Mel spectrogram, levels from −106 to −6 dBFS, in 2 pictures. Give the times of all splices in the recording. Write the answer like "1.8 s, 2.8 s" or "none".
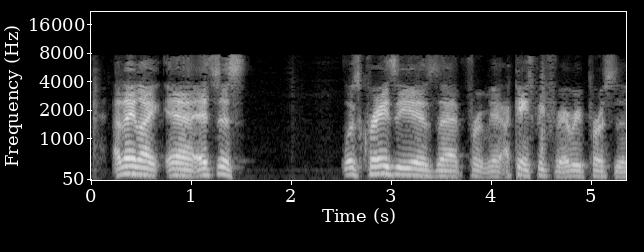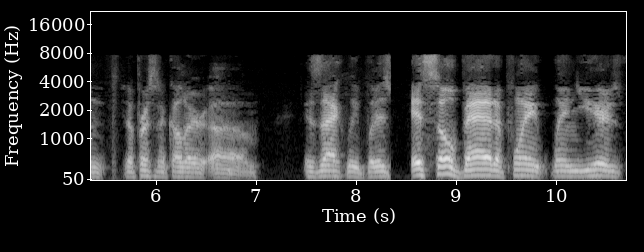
8.3 s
